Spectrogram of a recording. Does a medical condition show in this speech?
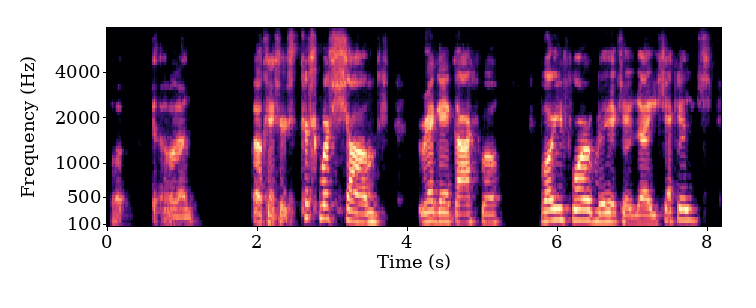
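Yes: cerebral palsy.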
